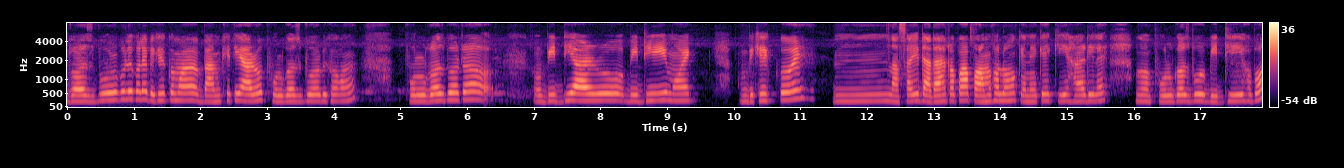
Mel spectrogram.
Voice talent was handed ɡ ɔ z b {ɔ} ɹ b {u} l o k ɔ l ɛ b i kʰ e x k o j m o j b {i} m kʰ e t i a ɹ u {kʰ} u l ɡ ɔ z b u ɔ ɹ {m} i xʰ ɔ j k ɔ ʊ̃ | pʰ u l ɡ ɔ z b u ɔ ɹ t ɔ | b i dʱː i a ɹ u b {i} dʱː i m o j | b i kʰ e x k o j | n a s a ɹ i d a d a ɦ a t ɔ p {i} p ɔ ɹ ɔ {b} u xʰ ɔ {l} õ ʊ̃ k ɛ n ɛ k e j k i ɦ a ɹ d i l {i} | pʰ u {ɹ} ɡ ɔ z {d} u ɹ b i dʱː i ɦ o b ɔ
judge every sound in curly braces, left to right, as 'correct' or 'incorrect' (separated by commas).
incorrect, correct, incorrect, incorrect, incorrect, correct, incorrect, incorrect, correct, incorrect, incorrect, incorrect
